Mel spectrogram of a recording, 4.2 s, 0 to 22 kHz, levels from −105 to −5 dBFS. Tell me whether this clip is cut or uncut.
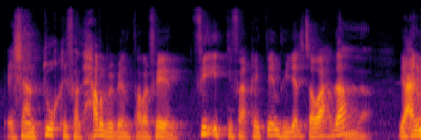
cut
